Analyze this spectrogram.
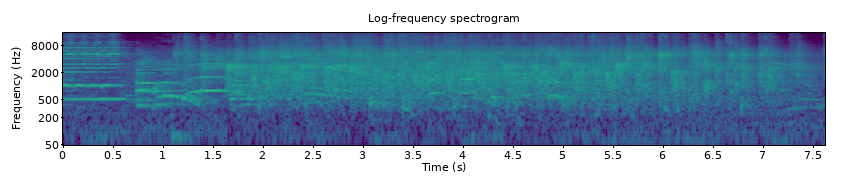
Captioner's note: audience cheers; audience applauds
